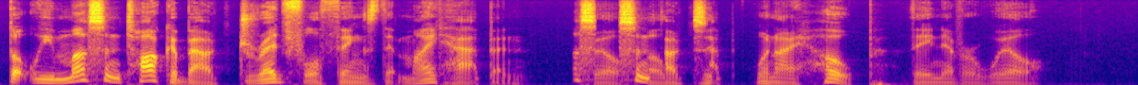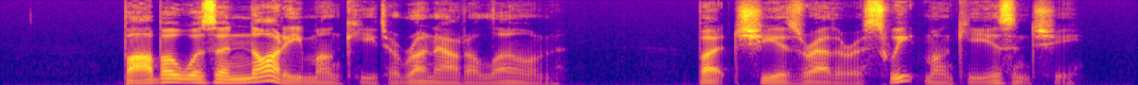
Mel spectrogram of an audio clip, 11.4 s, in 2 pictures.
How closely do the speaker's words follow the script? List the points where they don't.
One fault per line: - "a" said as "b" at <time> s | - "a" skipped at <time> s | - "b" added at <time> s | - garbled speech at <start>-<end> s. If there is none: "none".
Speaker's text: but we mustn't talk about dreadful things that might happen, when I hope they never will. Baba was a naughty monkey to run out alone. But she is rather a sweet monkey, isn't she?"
- garbled speech at 2.9-3.7 s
